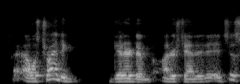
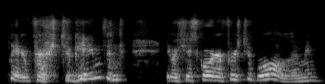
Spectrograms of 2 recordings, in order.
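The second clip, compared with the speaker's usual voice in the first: high, strained voice near tears; fighting back tears; choked up; 6 semitones higher than usual. Real, not acted. Emotional parent near tears.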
